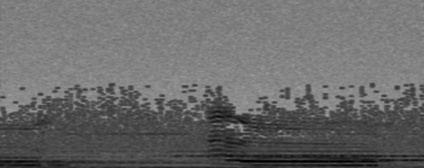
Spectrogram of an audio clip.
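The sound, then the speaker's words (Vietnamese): A cat cries pitifully at night from inside a room, giving one long, drawn-out meow that starts high and slides down, then holds a thin whining tone before fading, quiet over a faint steady hum. “Họ còn chưa kịp đi vào thì tiếng của con mèo tựa như kêu lên thảm thiết đánh động cả mấy người thanh niên ngủ ở nhà trước.”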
